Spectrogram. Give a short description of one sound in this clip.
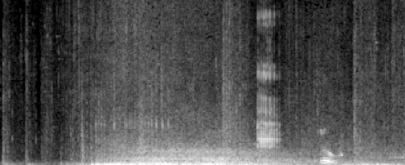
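Heavy wooden doors rumble and creak open.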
